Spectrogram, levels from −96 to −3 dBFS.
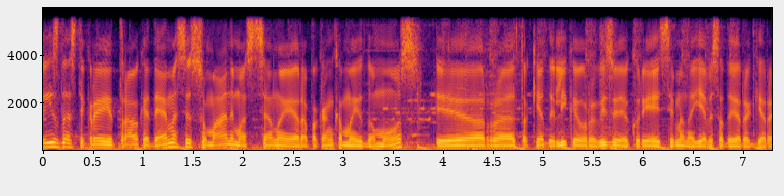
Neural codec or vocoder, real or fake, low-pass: none; real; 5.4 kHz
